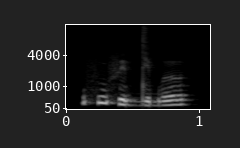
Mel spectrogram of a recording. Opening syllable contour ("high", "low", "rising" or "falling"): high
